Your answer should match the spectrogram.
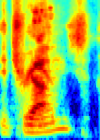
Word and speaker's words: Eritreans: Eritreans? – Yeah.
